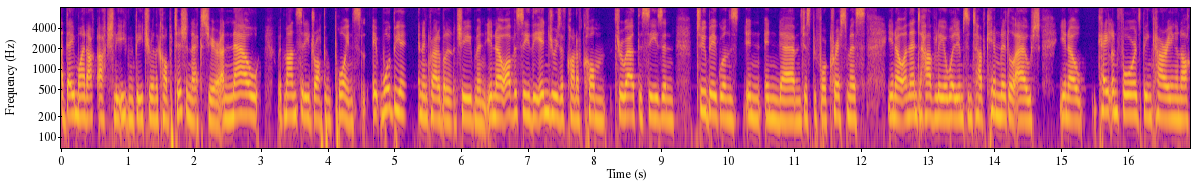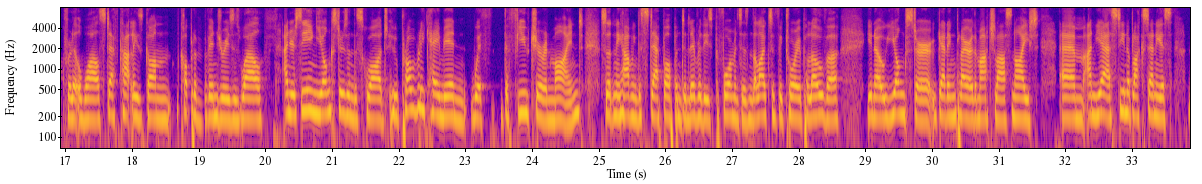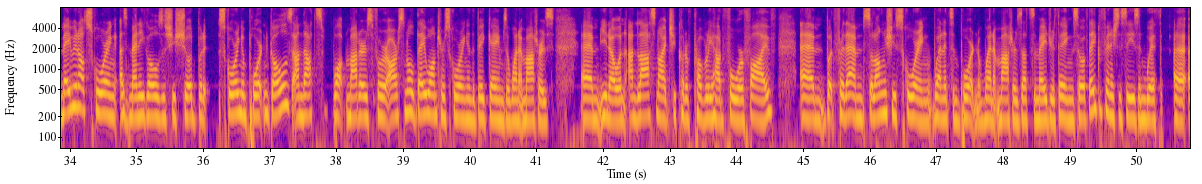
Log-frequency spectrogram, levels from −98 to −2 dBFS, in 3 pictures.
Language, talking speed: English, 235 wpm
